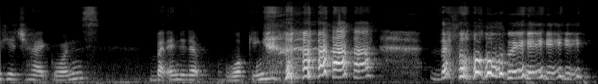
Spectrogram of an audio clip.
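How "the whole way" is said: breaking up laughing, high and loud; real laughter. Real, not acted. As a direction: laugh through the words, dragging out the end. Laughs at own hitchhiking story.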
